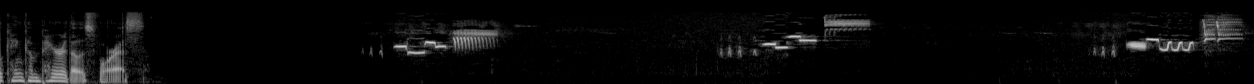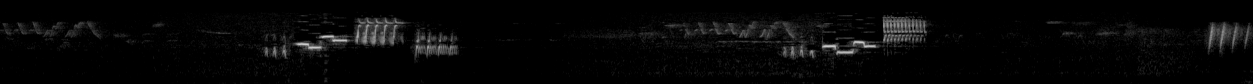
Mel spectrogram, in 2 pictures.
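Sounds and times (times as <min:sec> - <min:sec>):
speech: 0:00.0 - 0:01.6
hermit thrush singing: 0:03.6 - 0:25.0
wood thrush singing: 0:03.7 - 0:05.3, 0:07.2 - 0:08.7, 0:10.0 - 0:25.0.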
